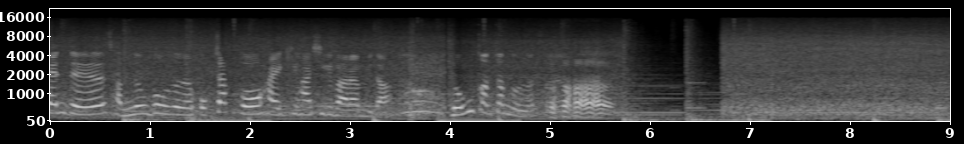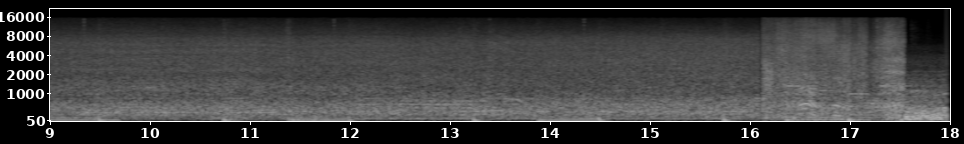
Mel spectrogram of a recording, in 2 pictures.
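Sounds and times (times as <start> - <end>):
waterfall falling onto rocks: 0.0 - 5.8, 6.8 - 17.6.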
